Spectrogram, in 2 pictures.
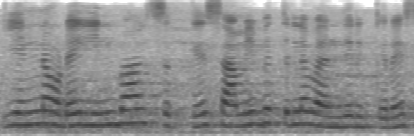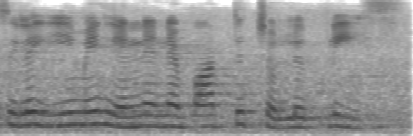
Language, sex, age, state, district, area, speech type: Tamil, female, 18-30, Tamil Nadu, Cuddalore, rural, read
